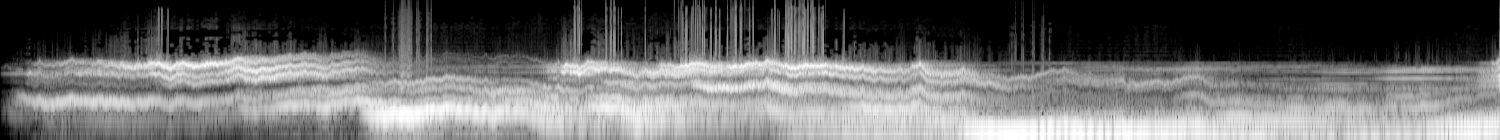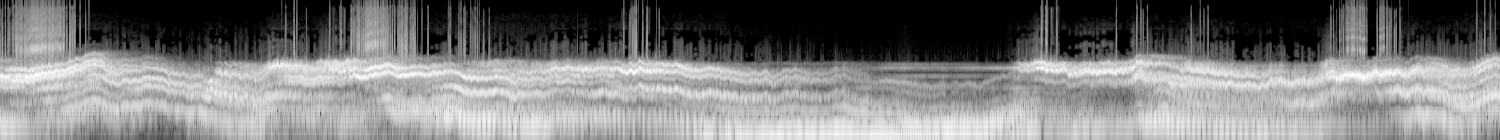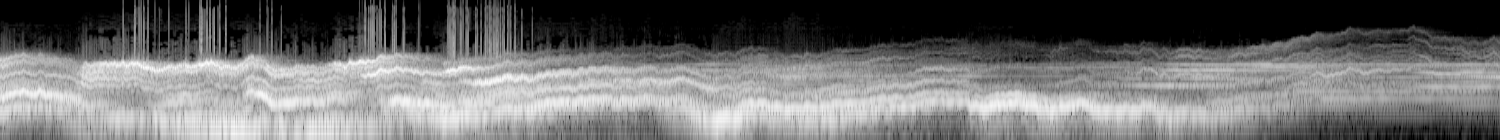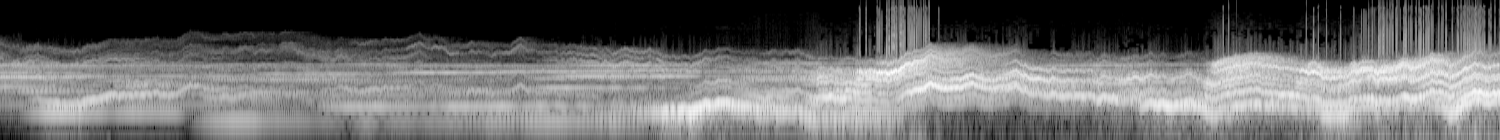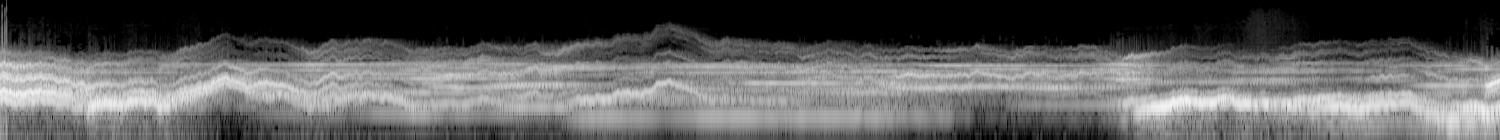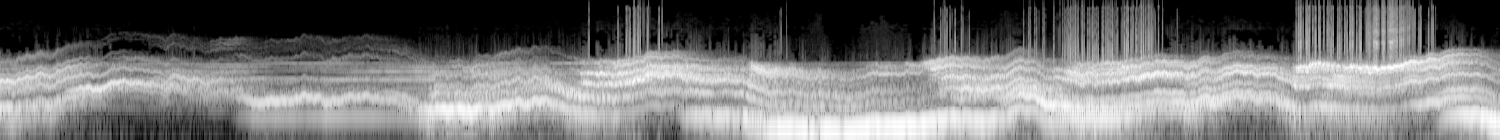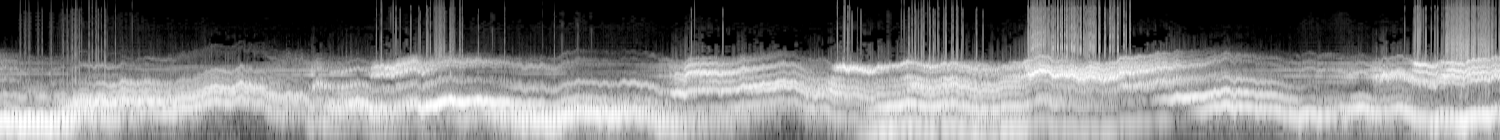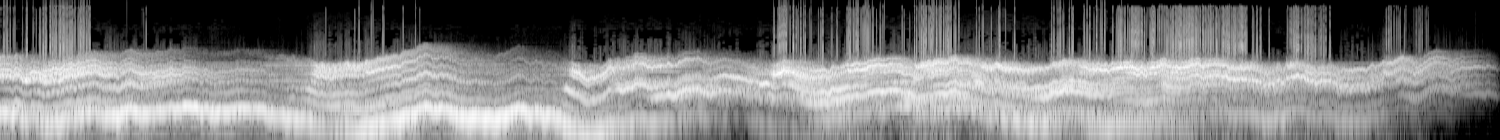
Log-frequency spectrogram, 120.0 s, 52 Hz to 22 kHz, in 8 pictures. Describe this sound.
This sample is part of the "Space Machine" sample pack. 2 minutes of pure ambient deep space atmosphere. Pure weirdness from very low till high.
